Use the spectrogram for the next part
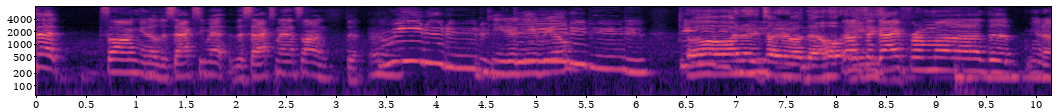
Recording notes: Enjoy our newly renovated, purely conversational drunk-style podcast and bear with us while we get used to our new mics!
